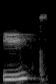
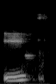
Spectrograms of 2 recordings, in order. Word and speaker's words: Ehea: It's just E. It looks very confusing, but it's just pronounced E.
